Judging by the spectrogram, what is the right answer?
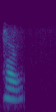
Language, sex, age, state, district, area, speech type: Assamese, female, 30-45, Assam, Sonitpur, rural, conversation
